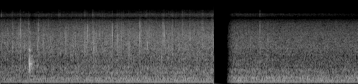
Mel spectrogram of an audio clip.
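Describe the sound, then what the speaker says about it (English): Onion and flour sautéing over medium-low heat in a pan, a steady soft sizzle and crackle running throughout, close and even, with one brief cut to silence partway through. "You see the onion and the flour are sauteing together and it's turning nice and brown."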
